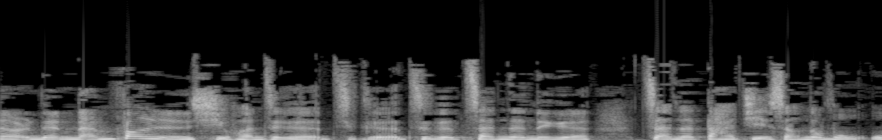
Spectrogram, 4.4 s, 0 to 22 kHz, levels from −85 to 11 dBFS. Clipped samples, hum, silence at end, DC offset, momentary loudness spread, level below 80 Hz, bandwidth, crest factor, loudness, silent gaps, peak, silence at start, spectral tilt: under 0.1%; none; 0 s; under 0.1%; 3 LU; -32 dBFS; 13.5 kHz; 12 dB; -13 LUFS; none; 0 dBFS; 0 s; -4.5 dB/octave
